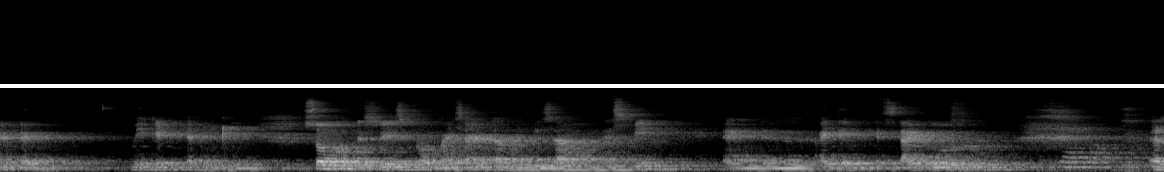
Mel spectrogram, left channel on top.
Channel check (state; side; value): silent; left; 57 dB below the other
